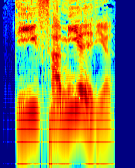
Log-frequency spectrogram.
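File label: "Familie", German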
